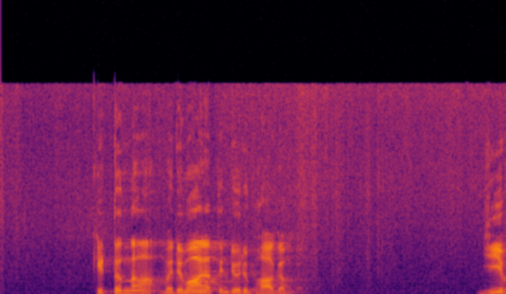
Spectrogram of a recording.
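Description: A middle-aged man speaks calmly into a microphone, heard through a loudspeaker.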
